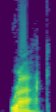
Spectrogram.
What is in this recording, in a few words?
"RAC", American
